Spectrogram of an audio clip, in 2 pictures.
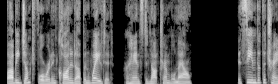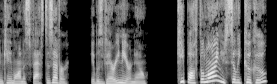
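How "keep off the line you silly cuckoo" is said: fierce, raised and high. As the train draws near, Peter speaks to Bobby fiercely. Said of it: "said Peter fiercely".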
